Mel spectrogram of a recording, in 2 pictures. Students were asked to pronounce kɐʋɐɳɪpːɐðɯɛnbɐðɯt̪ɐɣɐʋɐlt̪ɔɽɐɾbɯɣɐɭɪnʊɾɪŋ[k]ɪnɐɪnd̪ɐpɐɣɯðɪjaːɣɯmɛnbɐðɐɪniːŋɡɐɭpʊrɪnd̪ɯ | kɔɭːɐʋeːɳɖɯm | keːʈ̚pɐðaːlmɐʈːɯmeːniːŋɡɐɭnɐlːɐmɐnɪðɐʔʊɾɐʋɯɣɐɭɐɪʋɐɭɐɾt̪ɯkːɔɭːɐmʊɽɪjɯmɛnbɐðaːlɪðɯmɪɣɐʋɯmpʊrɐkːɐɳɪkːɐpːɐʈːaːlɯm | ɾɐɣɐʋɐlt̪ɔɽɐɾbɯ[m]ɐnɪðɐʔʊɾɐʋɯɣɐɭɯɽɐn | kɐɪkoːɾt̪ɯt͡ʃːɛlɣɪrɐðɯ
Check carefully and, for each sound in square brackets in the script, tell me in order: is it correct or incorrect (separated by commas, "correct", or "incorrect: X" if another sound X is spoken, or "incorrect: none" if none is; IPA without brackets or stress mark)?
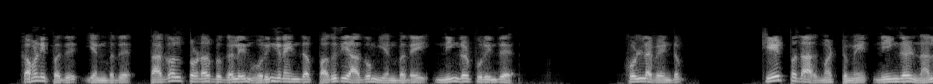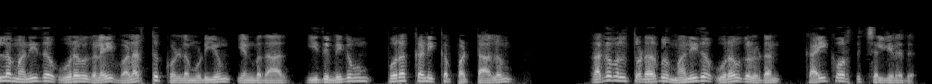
incorrect: ɡ, correct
